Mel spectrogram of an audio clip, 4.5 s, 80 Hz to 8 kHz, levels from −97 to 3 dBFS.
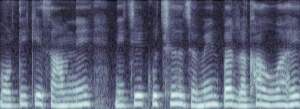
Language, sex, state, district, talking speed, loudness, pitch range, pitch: Hindi, female, Bihar, Gaya, 145 wpm, -15 LUFS, 185-225 Hz, 210 Hz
